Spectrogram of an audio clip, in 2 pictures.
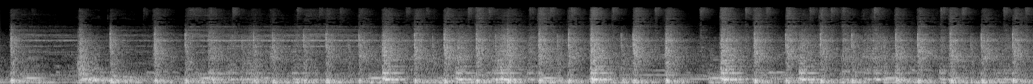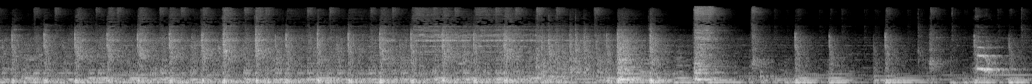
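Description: Live jazz drum kit played busily, a dense run of drum hits with low pitched notes beneath. A loud cymbal crash comes about 17 seconds in, after which the playing is quieter.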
